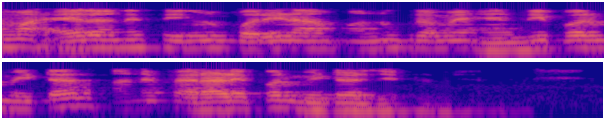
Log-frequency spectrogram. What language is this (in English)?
Gujarati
